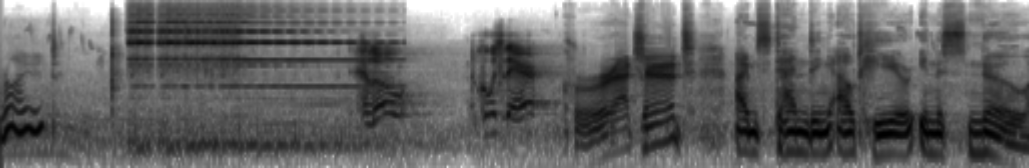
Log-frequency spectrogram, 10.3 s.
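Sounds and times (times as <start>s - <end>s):
speech: 0.0s - 0.7s, 4.8s - 10.2s
door buzzer ringing: 1.3s - 4.0s.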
